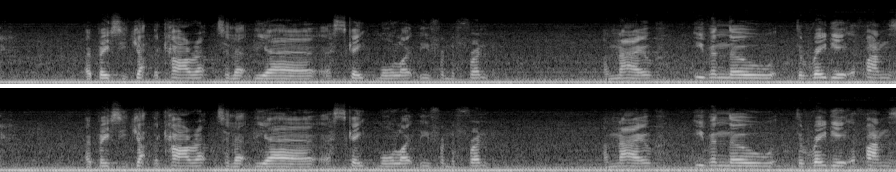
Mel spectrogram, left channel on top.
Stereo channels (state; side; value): normal; both; correlation 0.77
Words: I basically jacked the car up to let the air escape more lightly from the front. And now, even though the radiator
